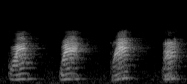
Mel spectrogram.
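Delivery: loud quacking; duck quack. Acted. The duck quacks loudly at Spot.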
